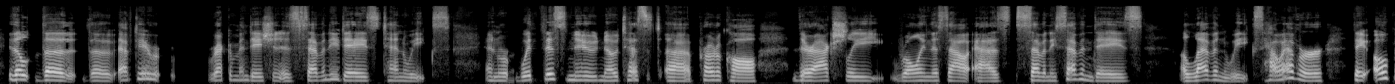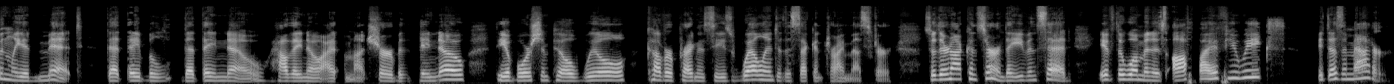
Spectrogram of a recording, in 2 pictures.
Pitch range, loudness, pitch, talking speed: 170-220 Hz, -19 LUFS, 185 Hz, 170 wpm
